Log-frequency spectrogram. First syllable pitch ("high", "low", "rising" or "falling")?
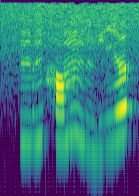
rising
